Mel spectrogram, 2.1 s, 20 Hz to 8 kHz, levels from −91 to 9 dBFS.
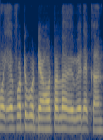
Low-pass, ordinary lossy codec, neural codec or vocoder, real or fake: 7.2 kHz; none; codec, 16 kHz, 1 kbps, X-Codec, HuBERT features, trained on balanced general audio; fake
